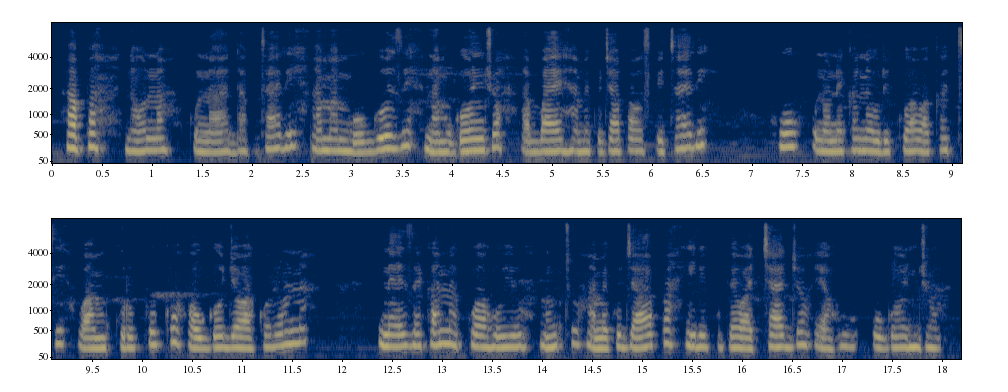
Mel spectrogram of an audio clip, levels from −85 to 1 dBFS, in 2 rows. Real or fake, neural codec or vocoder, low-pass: real; none; 7.2 kHz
